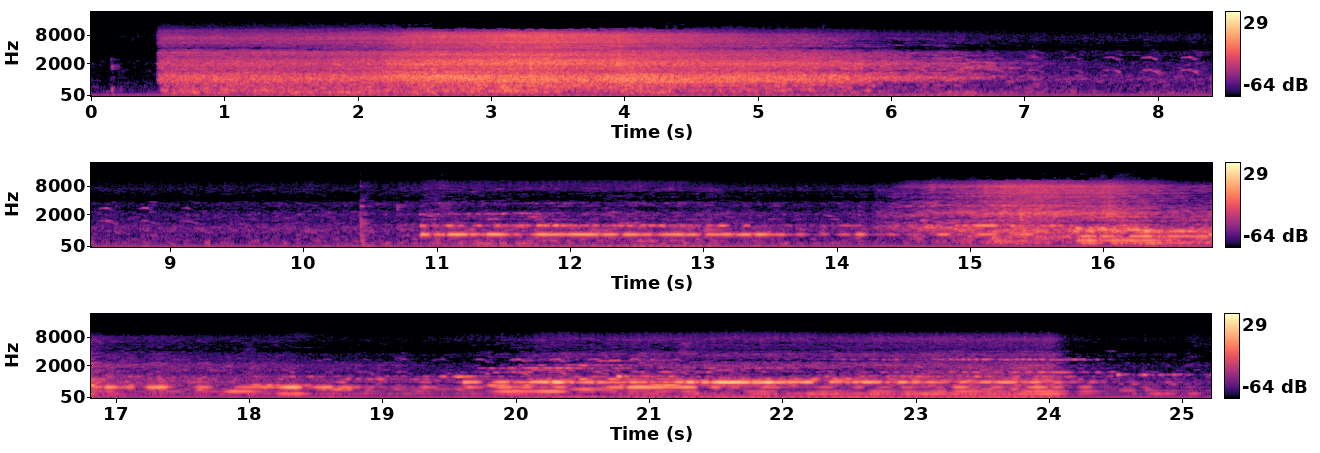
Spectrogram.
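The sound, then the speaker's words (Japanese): Underwater ocean ambience played as a sea meditation for a short mindfulness session: a broad, rushing wash swells and fades, then a low steady hum carries drawn-out tonal calls and murmurs that rise and fall. No one speaks. “海の中の瞑想を聞きながら、はい、マインドフルネスショートバージョンやっていきたいと思います。”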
